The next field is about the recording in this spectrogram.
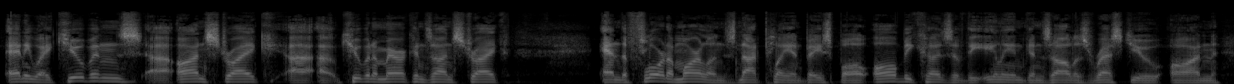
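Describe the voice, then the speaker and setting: A man's voice: lowish voice, normal speed, dry recording. A man hosting a radio call-in show, probing callers with questions. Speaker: radio talk show host.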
